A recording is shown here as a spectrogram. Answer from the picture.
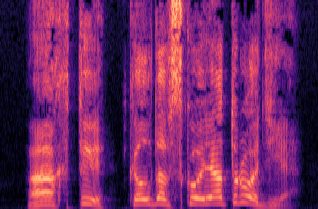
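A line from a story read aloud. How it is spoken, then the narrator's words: Shouted. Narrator (Russian): крикнул он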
